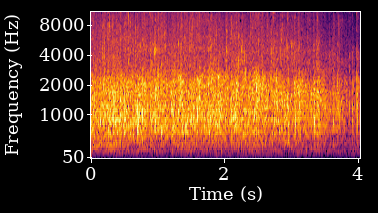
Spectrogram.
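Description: Steady audience applause during a Vision Sunday gathering, a dense wash of many hands clapping at a constant, fairly loud level throughout, with no clear gaps or individual claps standing out.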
